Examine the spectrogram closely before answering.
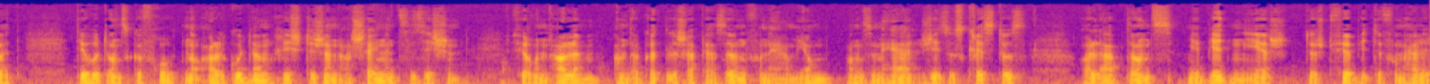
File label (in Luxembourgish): internet prayer luxembourgish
